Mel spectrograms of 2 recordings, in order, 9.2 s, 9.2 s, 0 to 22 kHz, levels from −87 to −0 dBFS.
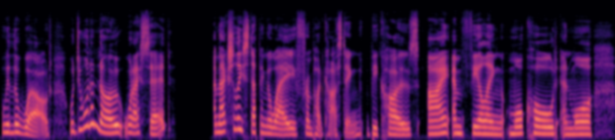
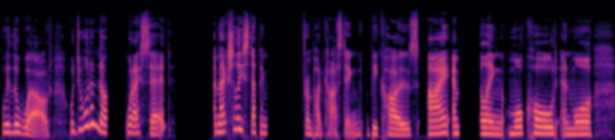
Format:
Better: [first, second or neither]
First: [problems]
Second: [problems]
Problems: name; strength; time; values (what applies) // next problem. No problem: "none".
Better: first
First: none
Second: audio cutting out; at 1.5 s, at 4 s for 0.5 s and at 7 s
